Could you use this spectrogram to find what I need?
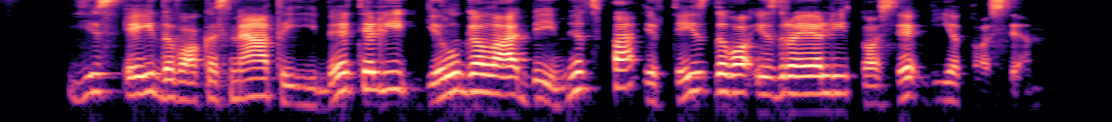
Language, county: Lithuanian, Alytus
